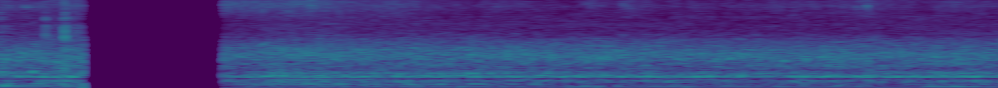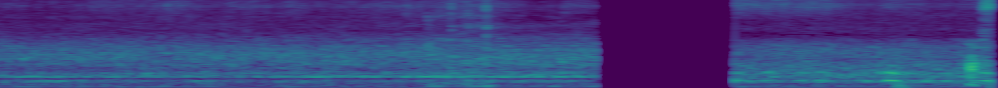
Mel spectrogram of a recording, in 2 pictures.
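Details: Apis cerana colony in a hole-riddled log, the queen hard to lure from the cavity during transfer: a sustained steady hum with clear tonal bands, broken by two short gaps, and scattered taps at the close.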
